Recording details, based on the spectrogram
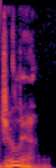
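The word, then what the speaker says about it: Giulia: Gulia. I've heard them pronounce it Julia. Oh, I've heard it pronounced so many ways.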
